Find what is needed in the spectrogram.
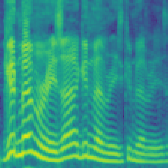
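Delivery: mock cheer, high and loud, then fading; teasing buddy. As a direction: imitate a pal gleefully ribbing you.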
